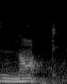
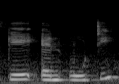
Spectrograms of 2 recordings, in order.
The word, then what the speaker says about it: knot: It is knot. Now this K is silent. So how do we pronounce K-N-O-T, knot?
